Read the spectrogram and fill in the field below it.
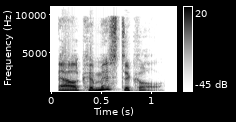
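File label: "alchemistical", British English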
